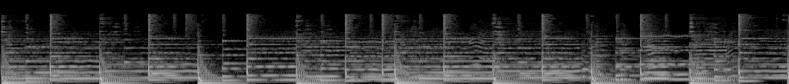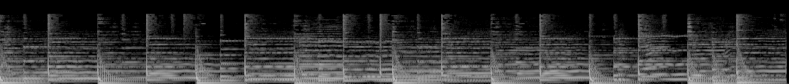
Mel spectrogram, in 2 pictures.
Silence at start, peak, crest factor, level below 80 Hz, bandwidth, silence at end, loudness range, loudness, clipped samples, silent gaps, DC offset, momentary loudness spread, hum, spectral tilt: 0 s; -8 dBFS; 18 dB; -32 dBFS; 11.5 kHz; 0.05 s; 1 LU; -26 LUFS; under 0.1%; none; under 0.1%; 4 LU; none; -5 dB/octave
